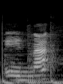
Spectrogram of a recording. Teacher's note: ketika bunyi K atau konsonan K ini muncul di posisi akhir, maka ia cenderung dibunyikan sebagai glottal stop. Ya, glottal stop itu bunyi yang berhenti di antara celah suara, begitu ya, glottal stop.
